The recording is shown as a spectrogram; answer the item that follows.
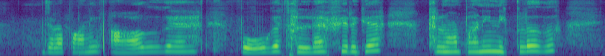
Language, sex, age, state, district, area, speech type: Dogri, female, 18-30, Jammu and Kashmir, Kathua, rural, spontaneous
